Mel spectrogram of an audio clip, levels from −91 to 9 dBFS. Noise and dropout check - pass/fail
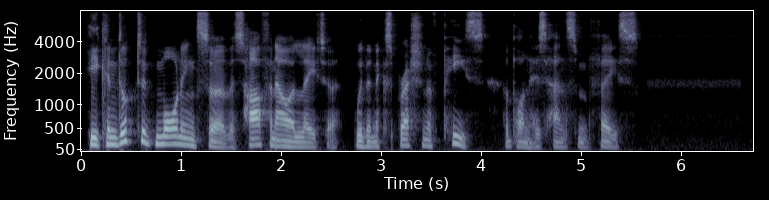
pass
